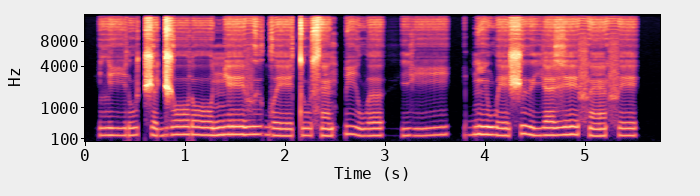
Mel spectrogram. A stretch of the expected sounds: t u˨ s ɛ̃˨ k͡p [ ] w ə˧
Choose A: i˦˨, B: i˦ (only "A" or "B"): A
